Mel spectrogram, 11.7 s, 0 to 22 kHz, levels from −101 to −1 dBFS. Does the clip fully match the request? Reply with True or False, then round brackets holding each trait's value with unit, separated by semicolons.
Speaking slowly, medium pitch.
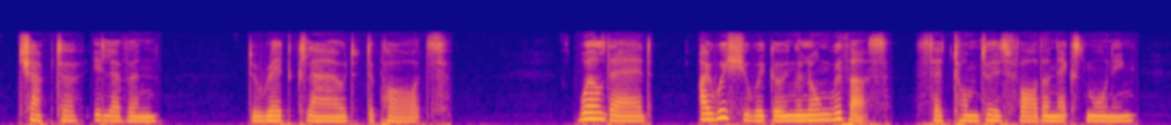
True (120 wpm; 150 Hz)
